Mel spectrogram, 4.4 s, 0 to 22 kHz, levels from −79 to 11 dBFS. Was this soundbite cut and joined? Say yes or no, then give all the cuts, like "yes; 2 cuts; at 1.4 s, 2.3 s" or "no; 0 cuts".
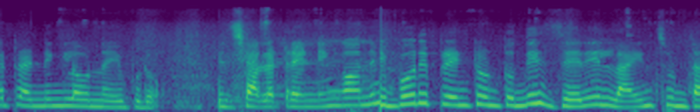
yes; 1 cut; at 2.4 s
